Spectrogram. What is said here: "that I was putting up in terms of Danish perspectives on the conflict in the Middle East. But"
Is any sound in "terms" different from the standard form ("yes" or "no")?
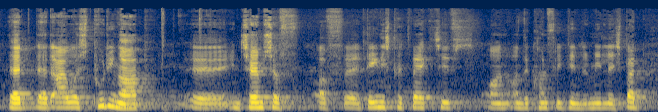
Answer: yes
